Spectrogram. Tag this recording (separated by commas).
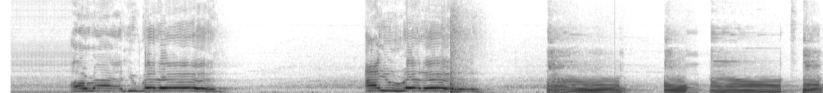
Music, Guitar, Speech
